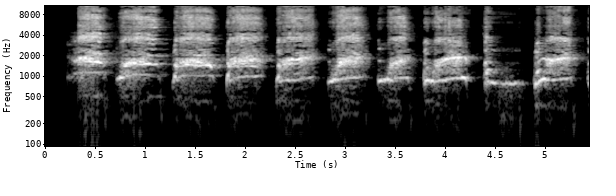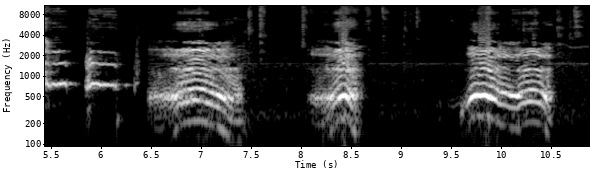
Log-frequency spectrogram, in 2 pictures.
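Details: Dogs making weird sounds indoors: about ten short, harmonic yelping syllables in a quick run, then three drawn-out, wavering whines that rise and fall.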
